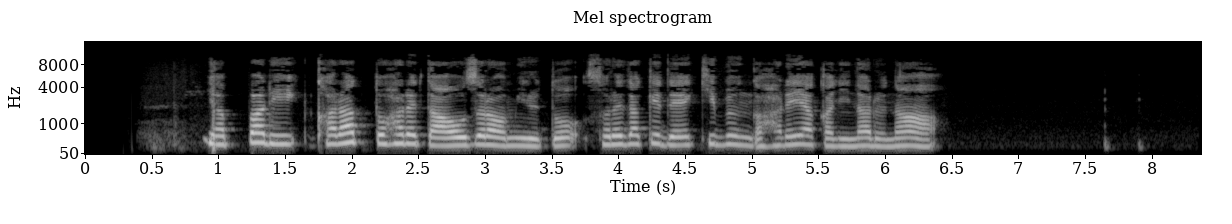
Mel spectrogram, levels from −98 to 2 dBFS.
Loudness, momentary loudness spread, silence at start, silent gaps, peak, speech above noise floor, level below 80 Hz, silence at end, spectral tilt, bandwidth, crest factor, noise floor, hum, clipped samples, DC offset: -28 LUFS; 9 LU; 0.9 s; none; -10 dBFS; 54 dB; -78 dBFS; 2 s; -4.5 dB/octave; 10.5 kHz; 20 dB; -82 dBFS; none; under 0.1%; under 0.1%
